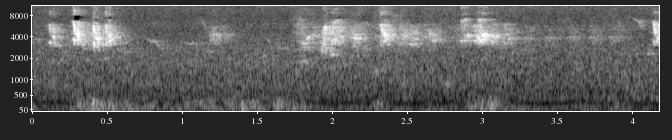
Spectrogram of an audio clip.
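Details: Eurasian crag martins at a winter night roost in Portugal, growing agitated in the morning as some take flight calling, give short, high, scratchy chirps in irregular bursts over low thumps and rumbling noise.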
